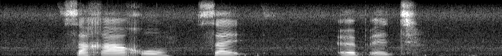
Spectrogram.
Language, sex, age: Tswana, female, 19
